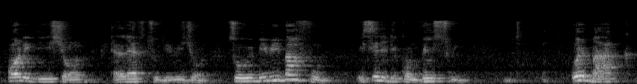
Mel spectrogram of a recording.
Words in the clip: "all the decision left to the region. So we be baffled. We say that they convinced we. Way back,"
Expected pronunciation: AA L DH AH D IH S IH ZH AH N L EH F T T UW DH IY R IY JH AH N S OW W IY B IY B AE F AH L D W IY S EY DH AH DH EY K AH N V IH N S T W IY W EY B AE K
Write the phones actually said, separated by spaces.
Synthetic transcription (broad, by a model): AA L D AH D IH SH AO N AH L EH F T T UW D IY R IY JH AH N S OW W IY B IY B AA F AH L W IY S EY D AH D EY K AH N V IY N S W IY W EY B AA K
